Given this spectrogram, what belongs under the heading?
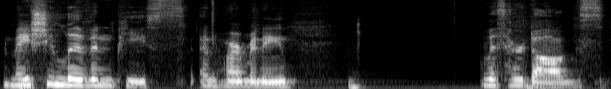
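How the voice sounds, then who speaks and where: A woman's voice: fairly low pitch, measured pace. A woman hosting a casual craft livestream, chatting and laughing often. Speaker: livestream host. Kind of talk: casual chat while crafting.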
